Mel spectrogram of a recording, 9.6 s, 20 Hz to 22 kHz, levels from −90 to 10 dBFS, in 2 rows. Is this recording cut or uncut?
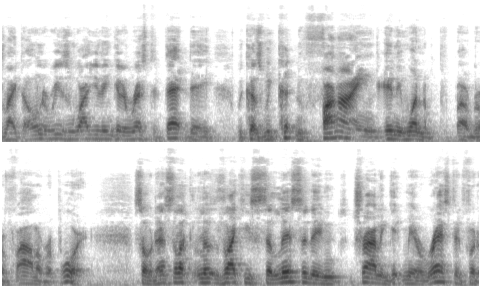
uncut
